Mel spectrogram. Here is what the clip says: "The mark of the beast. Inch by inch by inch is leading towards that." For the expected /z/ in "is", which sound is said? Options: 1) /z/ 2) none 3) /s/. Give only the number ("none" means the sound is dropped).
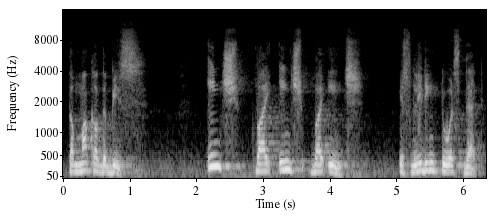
3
